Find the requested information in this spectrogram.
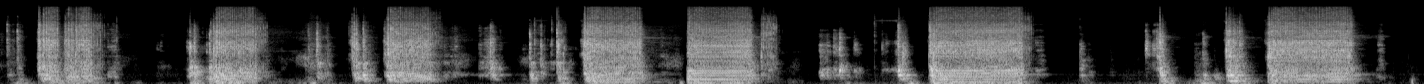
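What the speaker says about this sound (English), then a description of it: "So I just like to hit them with this smaller impact, and usually I get it pretty close to the torque" A small impact wrench rattles in repeated short bursts, tightening lug nuts on a trailer's rear axle in a cross pattern, with brief pauses between each nut.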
